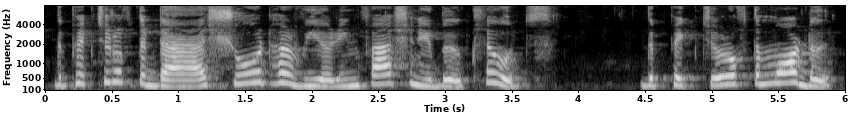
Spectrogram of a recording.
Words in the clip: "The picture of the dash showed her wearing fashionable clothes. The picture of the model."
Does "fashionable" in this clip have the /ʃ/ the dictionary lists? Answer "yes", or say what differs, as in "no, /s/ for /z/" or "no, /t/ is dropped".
yes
